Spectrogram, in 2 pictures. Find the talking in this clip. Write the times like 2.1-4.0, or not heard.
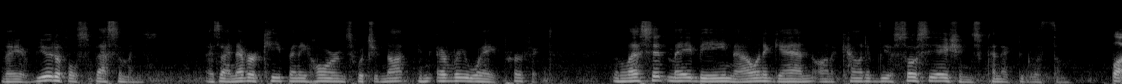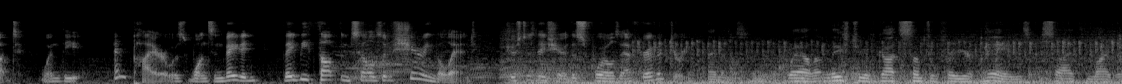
0.0-22.4.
